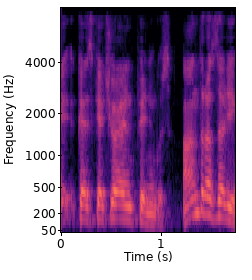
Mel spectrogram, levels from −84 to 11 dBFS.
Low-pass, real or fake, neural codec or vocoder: 7.2 kHz; real; none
